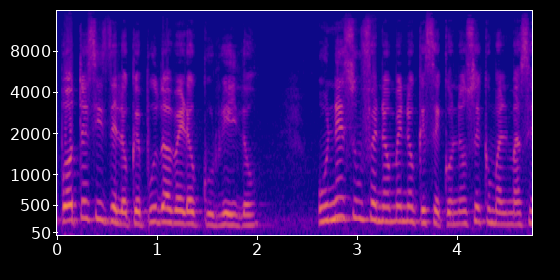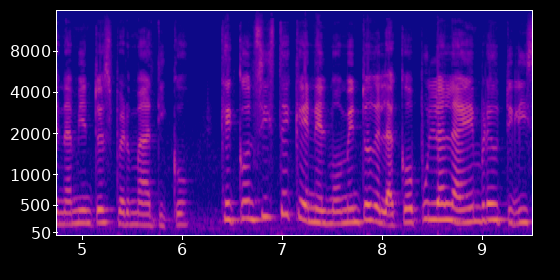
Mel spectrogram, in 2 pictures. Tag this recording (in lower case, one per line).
speech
